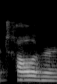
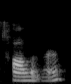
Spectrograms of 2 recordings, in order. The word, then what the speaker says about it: Toliver: profile of Robert Oliver I know it looks like it's pronounced differently but broader Toliver insisted that his name be pronounced as Toliver he gave an rcui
